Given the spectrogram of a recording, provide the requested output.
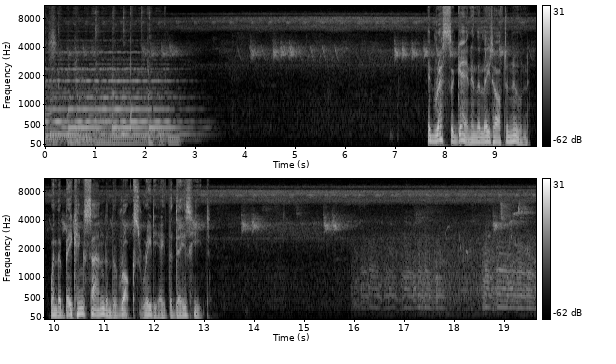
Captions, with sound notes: (insects chirping) It rests again in the later afternoon when the baking sand and the rocks radiate the day's heat. (insects buzzing)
